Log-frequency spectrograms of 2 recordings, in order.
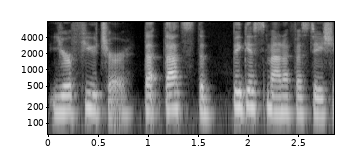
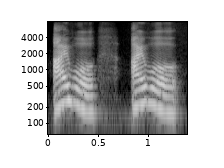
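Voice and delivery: ordinary delivery

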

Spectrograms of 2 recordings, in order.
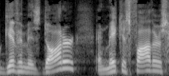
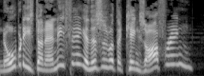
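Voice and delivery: higher-pitched, mildly incredulous; baffled disbelief; 7 semitones higher than usual. Acted. David looking at the idle army, baffled. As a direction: question it as if it makes no sense. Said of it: "because he doesn't understand".

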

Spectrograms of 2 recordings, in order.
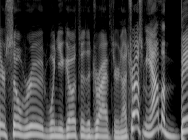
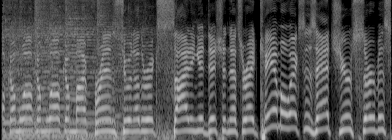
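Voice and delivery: big, higher sing-song radio welcome; booming sing song welcome; 6 semitones higher than usual. Real, not acted. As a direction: boom out the welcome, up high. Radio host opening the show.

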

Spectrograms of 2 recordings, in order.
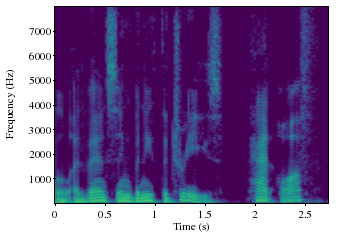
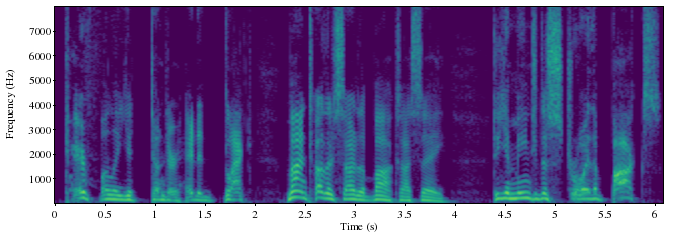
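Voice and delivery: high, urgent scolding commands; agitated orders; 9 semitones higher than usual. A narrator's reading. Uncle shoving off, fearful for his box, agitated orders. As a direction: fuss and scold while giving orders.

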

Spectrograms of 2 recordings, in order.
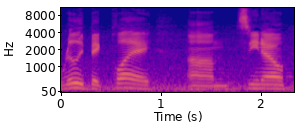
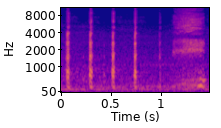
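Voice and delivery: voiceless held-back laugh; stifled laugh; 5 semitones higher, 4 dB quieter than usual. Real, not acted. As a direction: let a suppressed laugh slip. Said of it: "I'm trying not to laugh".

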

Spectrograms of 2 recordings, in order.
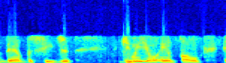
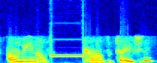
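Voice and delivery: incredulous, rising outrage; indignant disbelief, pitched way up; outraged; 10 semitones higher than usual. Real, not acted. Outraged at prank caller.

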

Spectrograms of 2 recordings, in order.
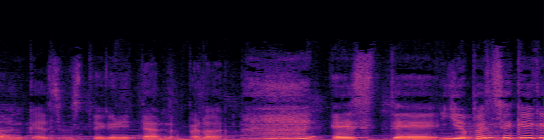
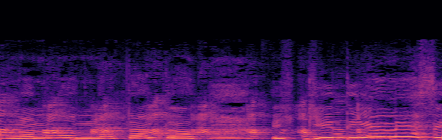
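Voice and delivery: partner laughing; 9 semitones higher, slower than usual. Retold or imitated. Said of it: "me dijo".

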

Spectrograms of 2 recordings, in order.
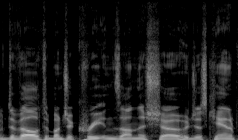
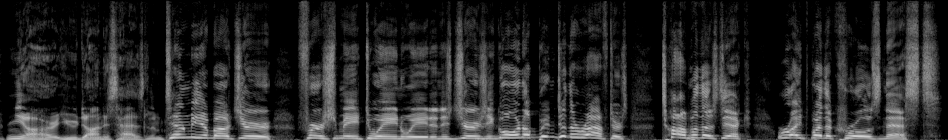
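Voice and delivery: high, slow, loud pirate growl; 11 semitones higher, 4 dB louder, slower than usual. Pretend. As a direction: ham up a pirate captain. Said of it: "what you want me to do".

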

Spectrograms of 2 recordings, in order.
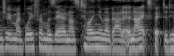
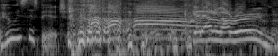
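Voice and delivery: mock outrage; 9 semitones higher than usual. Yelling at the ghost, laughing.

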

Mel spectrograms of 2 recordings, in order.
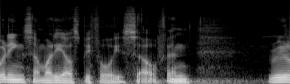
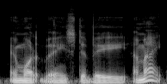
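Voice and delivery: usual speaking voice

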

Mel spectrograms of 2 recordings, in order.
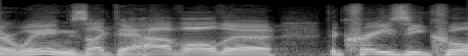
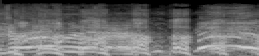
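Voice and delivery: mock [name] voice; 13 semitones higher, slower than usual. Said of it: "'cause she's like".

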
